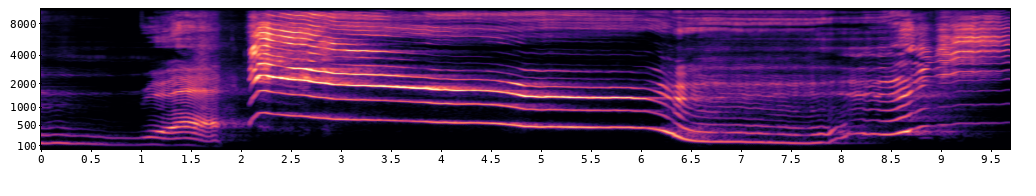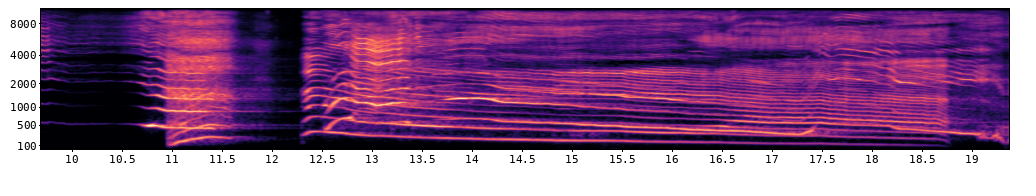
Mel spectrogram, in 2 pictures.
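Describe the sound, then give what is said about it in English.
Long, eerie humpback whale calls rise and fall in drawn-out, wavering moans with several sweeping glides, loud, separated by a couple of brief pauses, with no talking. “We go drop them off to meet the alien whales, and this is what they say.”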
